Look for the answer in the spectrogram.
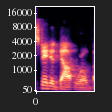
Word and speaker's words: Data.World: It's Data.World, by the way. Yep. I always pronounce it that.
